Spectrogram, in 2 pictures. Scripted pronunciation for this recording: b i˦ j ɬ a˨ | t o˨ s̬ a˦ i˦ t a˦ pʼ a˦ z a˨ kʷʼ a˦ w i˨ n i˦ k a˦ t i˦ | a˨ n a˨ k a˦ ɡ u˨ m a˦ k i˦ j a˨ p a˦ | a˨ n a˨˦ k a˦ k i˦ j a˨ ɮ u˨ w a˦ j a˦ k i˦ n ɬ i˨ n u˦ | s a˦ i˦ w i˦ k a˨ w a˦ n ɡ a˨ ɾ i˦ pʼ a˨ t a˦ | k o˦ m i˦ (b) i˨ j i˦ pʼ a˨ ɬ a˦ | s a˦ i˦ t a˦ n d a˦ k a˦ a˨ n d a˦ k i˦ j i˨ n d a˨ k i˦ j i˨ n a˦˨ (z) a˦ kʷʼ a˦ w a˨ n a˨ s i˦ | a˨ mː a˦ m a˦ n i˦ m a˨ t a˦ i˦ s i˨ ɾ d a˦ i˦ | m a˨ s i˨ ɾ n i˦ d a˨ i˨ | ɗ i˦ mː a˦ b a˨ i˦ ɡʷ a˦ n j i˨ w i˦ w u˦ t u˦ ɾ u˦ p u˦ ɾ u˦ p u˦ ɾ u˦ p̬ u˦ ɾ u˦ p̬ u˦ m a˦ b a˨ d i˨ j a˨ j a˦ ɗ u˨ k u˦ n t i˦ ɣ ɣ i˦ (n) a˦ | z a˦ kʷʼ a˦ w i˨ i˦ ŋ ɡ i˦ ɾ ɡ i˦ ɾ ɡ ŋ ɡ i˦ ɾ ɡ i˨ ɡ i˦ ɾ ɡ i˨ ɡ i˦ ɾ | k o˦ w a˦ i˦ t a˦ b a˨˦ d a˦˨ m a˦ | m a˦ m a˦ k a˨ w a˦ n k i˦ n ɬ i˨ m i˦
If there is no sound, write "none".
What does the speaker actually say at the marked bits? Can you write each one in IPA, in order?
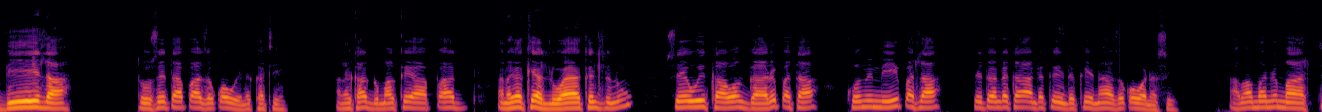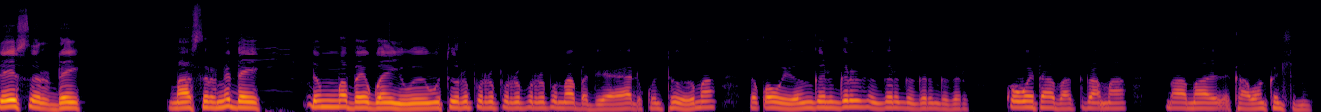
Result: m, z, m

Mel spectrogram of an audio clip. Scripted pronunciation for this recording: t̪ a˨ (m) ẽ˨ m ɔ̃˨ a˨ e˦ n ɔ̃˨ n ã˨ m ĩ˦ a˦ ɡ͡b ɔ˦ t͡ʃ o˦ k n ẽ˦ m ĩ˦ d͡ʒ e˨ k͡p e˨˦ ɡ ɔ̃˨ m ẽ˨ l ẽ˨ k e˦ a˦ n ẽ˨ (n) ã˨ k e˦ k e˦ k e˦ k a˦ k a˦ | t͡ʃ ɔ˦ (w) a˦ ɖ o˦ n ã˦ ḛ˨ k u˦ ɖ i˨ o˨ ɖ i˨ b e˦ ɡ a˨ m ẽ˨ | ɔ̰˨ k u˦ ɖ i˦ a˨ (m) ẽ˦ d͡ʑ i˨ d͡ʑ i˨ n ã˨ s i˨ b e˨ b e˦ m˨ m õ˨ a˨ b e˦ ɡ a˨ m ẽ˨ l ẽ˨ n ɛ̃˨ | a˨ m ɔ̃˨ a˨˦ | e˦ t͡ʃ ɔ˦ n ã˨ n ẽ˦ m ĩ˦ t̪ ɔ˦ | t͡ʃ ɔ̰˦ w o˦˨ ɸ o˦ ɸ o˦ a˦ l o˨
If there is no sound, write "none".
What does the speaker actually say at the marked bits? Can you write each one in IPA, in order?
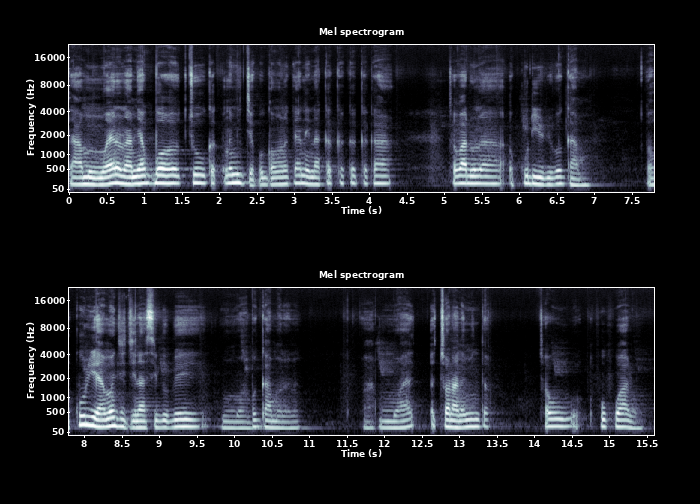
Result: m, n, v, m

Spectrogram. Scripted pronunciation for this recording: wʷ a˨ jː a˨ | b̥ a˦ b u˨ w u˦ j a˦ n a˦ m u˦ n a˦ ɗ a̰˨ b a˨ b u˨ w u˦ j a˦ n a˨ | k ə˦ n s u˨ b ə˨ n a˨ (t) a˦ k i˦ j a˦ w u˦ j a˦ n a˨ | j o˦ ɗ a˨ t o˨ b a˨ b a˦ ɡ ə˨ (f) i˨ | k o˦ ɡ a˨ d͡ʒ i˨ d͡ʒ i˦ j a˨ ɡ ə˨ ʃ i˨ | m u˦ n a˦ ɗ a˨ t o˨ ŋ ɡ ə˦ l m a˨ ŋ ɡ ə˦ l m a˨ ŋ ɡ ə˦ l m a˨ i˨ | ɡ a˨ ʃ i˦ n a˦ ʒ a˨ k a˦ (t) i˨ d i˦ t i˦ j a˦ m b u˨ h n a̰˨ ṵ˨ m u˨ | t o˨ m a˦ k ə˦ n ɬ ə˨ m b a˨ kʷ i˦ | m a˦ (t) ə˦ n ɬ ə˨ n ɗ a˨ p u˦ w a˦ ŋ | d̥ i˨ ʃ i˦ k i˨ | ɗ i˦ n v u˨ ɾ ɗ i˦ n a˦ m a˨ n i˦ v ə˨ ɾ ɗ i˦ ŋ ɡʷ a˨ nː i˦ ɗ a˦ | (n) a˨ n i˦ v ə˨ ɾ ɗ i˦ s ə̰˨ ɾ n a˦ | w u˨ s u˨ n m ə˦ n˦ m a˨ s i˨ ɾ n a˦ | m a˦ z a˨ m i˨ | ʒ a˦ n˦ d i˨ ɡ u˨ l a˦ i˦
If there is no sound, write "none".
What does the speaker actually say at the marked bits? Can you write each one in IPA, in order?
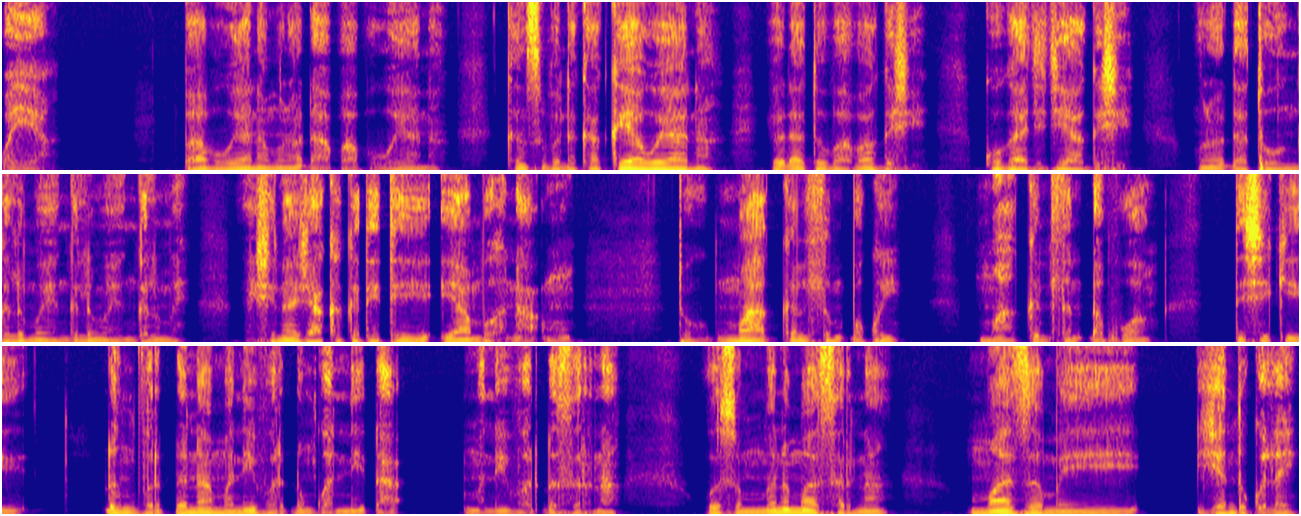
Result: k, ʃ, k, k, m

